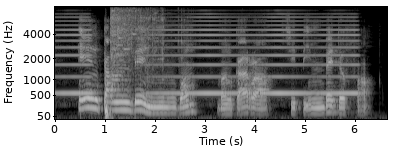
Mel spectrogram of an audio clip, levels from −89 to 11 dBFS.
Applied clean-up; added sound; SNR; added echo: none; Bowed string instrument + Shatter; 3 dB; none.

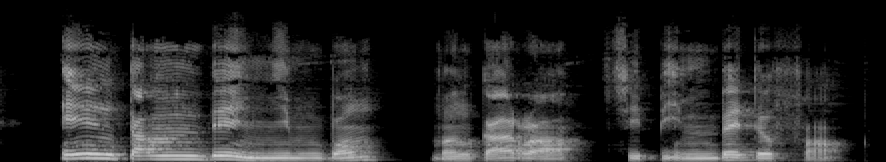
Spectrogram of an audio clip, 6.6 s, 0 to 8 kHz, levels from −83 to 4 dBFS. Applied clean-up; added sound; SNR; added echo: none; none; none; none.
